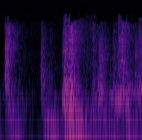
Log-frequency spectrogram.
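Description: A door is opened in an Egyptian radio drama, giving a few faint clattering bursts of the latch and door.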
